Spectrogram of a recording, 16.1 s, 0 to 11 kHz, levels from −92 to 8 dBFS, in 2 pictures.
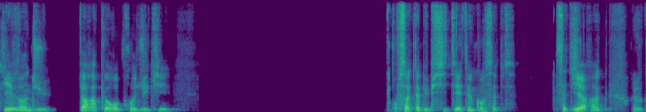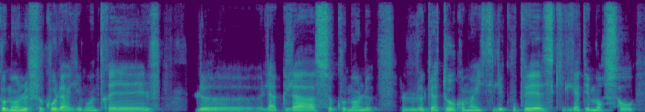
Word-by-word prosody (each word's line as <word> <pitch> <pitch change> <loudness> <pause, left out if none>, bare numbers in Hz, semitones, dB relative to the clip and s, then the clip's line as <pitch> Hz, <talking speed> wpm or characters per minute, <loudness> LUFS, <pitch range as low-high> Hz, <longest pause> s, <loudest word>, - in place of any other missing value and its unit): qui 125 - +3
est - - +6
vendue 115 0 0 0.3
par 125 -2 +7
rapport 120 +4 +2
au 120 - +4
produits 115 0 -3
qui 115 0 -7 2.7
c'est - - -8
pour - - -5
ça - - +7
que - - -9
la 115 - +5
publicité 115 +3 0
est 150 -4 -1
un 110 - +2
concept. 140 0 -4 0.5
C'est-à-dire, 130 +6 +5 0.5
heu, 110 - -4
comment 130 +1 +4
le 125 -1 +5
chocolat, 120 -1 +3
il 105 0 -6
est 105 - -1
montré? 135 +6 -1 0.6
Le 110 +1 -2
la 110 -1 -1
glace, 125 +2 +1
comment 115 +1 -2
le 110 -2 -3 0.3
le 110 -1 -4
gâteau, 115 +6 0
comment 115 -4 -3
est-il 110 +1 -5
est 115 - +1
coupé, 130 +3 +2
est-ce 130 0 0
qu'il 110 - -10
y 110 - -6
a - - +1
des 110 - -3
morceaux? 140 +7 -1
115 Hz, 155 wpm, -25 LUFS, 110-125 Hz, 2.7 s, par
